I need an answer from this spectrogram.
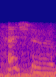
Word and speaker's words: Tecia: don't my first name I'm always like oh Tesha they're like like Kesha so I just put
